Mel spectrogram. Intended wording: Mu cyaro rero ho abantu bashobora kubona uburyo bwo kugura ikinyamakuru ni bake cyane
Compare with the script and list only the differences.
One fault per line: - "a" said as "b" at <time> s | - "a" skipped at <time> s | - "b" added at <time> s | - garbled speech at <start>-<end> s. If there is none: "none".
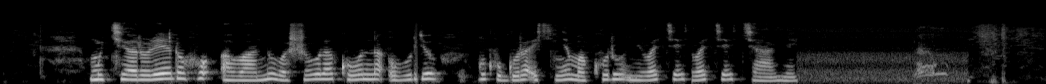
- "bake" added at 7.0 s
